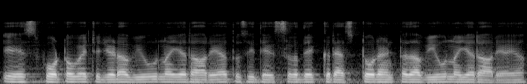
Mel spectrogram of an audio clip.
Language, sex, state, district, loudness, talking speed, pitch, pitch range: Punjabi, male, Punjab, Kapurthala, -17 LUFS, 240 wpm, 115 Hz, 110-120 Hz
